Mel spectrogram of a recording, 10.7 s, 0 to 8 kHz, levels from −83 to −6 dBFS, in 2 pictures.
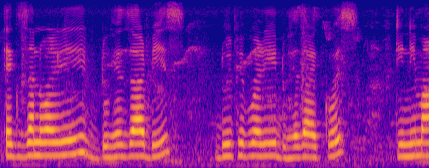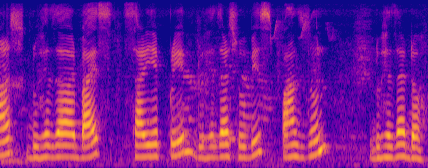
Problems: none marked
